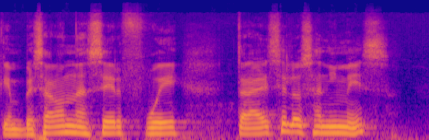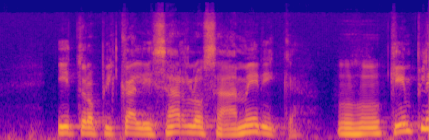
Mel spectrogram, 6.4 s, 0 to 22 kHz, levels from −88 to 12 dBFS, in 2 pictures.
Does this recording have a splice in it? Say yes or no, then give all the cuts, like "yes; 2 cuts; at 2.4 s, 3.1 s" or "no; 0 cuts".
no; 0 cuts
